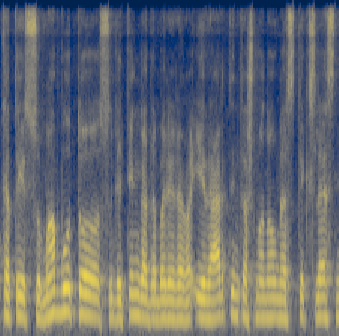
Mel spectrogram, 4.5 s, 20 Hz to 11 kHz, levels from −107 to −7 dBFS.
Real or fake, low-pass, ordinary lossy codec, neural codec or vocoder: fake; 9.9 kHz; Opus, 32 kbps; codec, 24 kHz, 6 kbps, HILCodec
